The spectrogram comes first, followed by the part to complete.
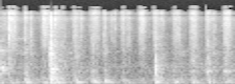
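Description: Gloved hand patting and rubbing seasoning into raw chicken breasts on a plastic cutting board: a run of soft, wet slaps and rubs, a few each second.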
